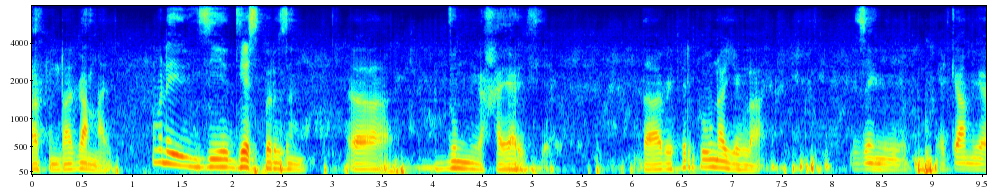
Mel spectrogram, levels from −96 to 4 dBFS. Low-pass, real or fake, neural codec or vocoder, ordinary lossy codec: none; fake; codec, 16 kHz, 4 kbps, X-Codec, HuBERT features, trained on LibriSpeech; none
